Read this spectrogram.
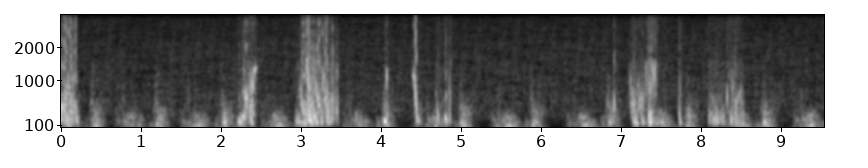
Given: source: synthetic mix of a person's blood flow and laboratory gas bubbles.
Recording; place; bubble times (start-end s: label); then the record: Doppler ultrasound of blood flow; precordium
0.00-0.25 s: bubbles
2.21-2.47 s: bubbles
2.92-3.50 s: bubbles
4.04-4.12 s: bubbles
4.38-4.51 s: bubbles
4.68-4.91 s: bubbles
6.89-6.97 s: bubbles
7.10-7.58 s: bubbles
7.71-7.79 s: bubbles
8.09-8.56 s: bubbles
From the record:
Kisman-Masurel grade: 233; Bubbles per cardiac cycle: several, 3 to 8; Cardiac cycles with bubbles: 50 to 99%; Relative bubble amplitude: loud (0.450 to 0.775); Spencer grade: 3 (all of the cardiac periods contain showers or single bubble signals, but not dominating or overriding the cardiac motion signals); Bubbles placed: anywhere in the cardiac cycle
